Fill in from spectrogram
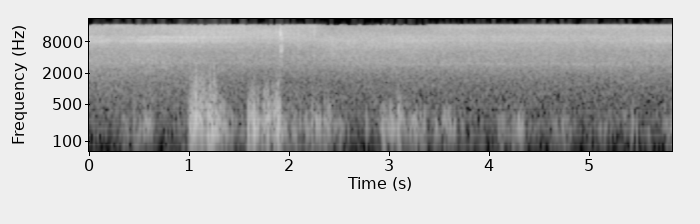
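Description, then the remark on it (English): A steady, broad hiss of water spraying from garden sprinklers that squirt a small child, with soft low murmurs and a brief sharp click partway through. “We'll give you a bath, but let's don't do a bath on the sprinklers. It's squirting you.”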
